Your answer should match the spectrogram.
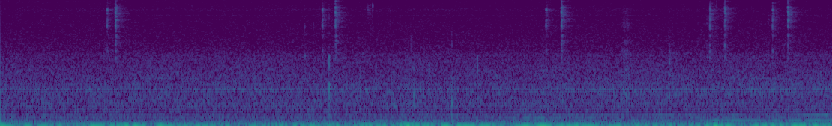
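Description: Sparse, faint clicks of a computer mouse during game play, arriving singly and in quick pairs over a low steady background hum, with no talking.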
